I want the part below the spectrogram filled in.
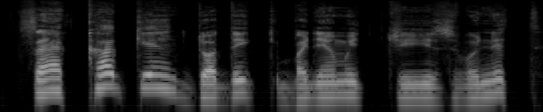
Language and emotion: Kashmiri, neutral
